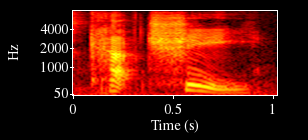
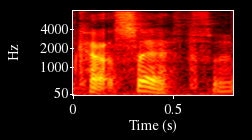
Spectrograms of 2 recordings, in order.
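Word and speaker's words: Cait Sith: yeah um cat Sith apparently the the proper pronunciation of cat Sith is cat shei but really I just can't get my head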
